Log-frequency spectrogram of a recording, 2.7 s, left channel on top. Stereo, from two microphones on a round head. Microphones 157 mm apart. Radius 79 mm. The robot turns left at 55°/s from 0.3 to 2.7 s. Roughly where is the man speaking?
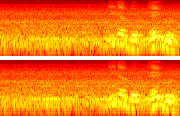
Ahead left.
